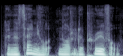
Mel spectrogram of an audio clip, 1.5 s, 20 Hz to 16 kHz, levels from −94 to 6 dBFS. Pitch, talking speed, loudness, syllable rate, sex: 115 Hz, 155 wpm, -16 LUFS, 6.7 syllables/s, male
